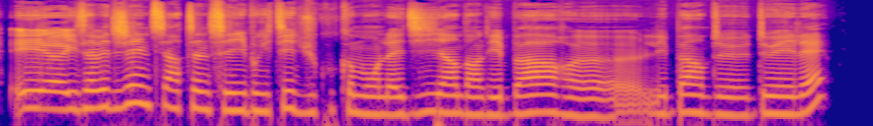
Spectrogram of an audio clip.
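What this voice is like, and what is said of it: Very thick accent. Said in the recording (French): “j'ai un accent aussi à, couper au couteau”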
